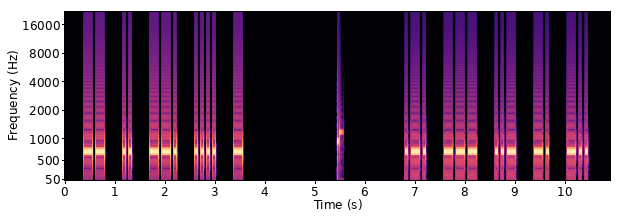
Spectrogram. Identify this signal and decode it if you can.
Morse code, heard as a keyed tone, about 20 wpm, spaced as for 14 wpm, 700 Hz. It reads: MIGHT ROUND
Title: 2x Character Spacing - Top 300 Words - 20wpm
